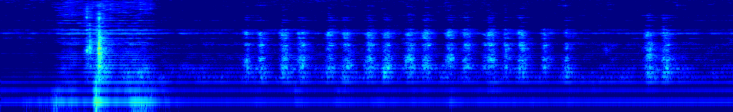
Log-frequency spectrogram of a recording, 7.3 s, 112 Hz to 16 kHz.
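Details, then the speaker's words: Commodore SX-64 floppy drive after head cleaning and rail lubrication, different disc: quiet motor hum with a neat run of quick soft head-step ticks, reading normally and loading much faster. "it's better much better there we go so now this thing's loading up a lot better A lot faster"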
